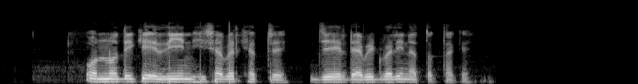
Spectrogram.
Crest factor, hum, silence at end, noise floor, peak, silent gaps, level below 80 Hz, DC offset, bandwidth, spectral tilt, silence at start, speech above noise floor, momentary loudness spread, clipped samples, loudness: 16 dB; none; 1.7 s; -84 dBFS; 0 dBFS; none; -52 dBFS; under 0.1%; 7.2 kHz; -6.5 dB/octave; 0.85 s; 69 dB; 16 LU; under 0.1%; -15 LUFS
